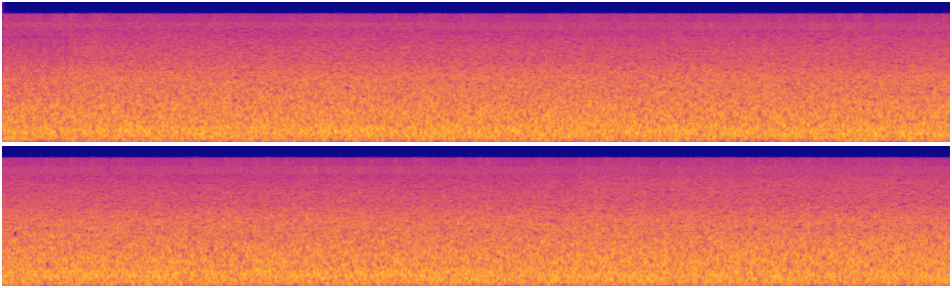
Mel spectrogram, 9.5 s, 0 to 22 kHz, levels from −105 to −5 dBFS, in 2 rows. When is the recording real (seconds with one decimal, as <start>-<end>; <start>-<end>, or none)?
0.0-4.3; 5.4-9.5

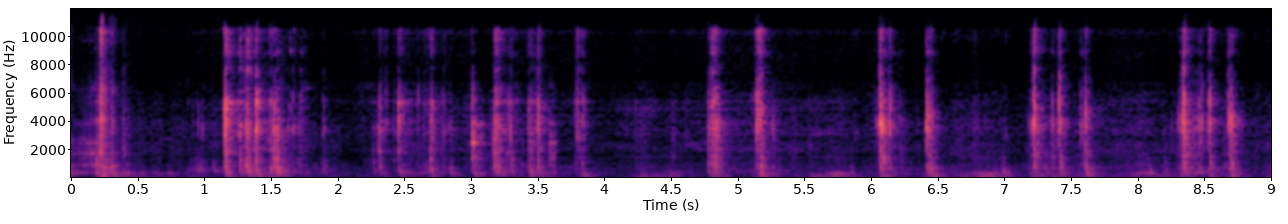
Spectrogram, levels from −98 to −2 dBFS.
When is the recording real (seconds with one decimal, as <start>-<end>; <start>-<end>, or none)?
0.0-0.9; 1.5-2.0; 6.2-7.7; 8.2-9.0

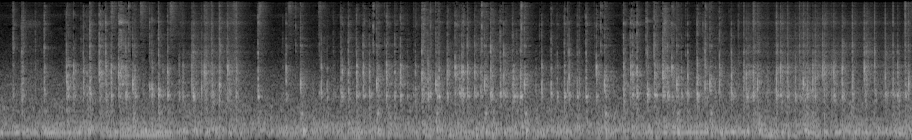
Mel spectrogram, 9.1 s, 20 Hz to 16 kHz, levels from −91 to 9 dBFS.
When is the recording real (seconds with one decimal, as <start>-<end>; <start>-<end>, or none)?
0.0-1.8; 2.5-7.4

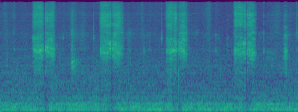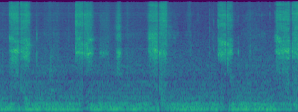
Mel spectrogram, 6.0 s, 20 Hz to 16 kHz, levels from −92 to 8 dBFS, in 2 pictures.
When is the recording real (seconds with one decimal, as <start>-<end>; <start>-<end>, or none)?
2.1-2.7; 4.7-6.0

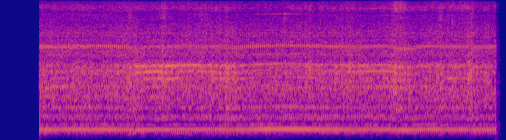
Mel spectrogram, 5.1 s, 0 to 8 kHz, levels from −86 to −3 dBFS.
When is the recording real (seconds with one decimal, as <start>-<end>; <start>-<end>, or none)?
0.9-1.3; 2.2-5.1

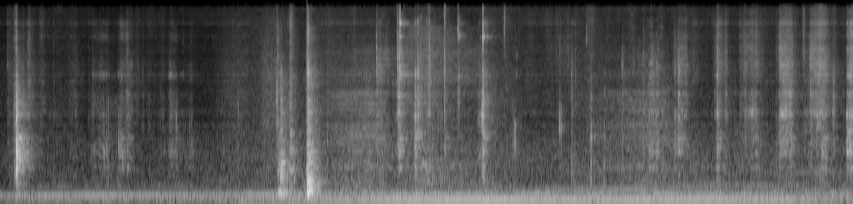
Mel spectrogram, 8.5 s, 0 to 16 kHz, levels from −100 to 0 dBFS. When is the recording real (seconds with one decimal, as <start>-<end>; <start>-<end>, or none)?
2.5-3.2; 3.8-5.2; 5.8-6.9

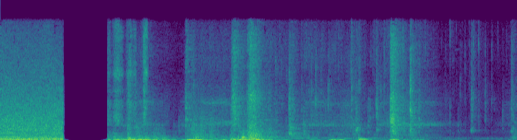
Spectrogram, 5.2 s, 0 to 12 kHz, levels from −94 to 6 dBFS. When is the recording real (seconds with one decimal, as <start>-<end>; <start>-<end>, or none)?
0.0-5.2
